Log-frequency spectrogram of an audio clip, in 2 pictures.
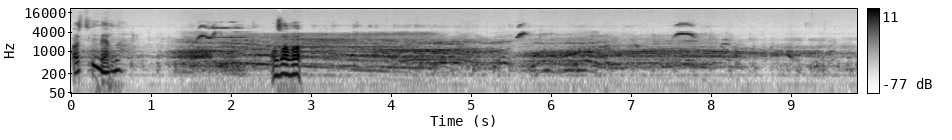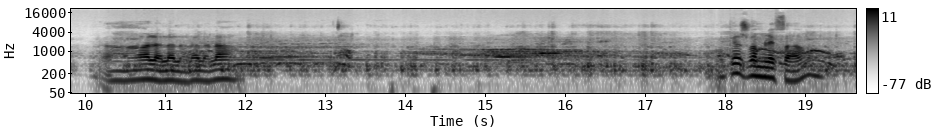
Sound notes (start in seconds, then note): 1.5 music and whistle; 3.3 hungry zombies scream and hiss; 13.3 music and cries of the zombies; 19.3 screams from burning zombies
